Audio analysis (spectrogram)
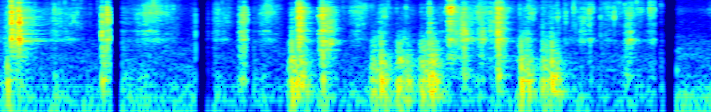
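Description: Sardine stuffing ingredients with lemon juice being stirred together in a bowl, giving close, irregular wet patters and light utensil clinks against the dish, with no voices.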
